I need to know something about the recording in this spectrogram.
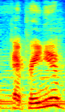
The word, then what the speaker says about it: caipirinha: Caipirinha, is that right?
